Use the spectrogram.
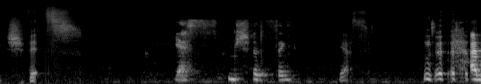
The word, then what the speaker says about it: schvitz: For those who have never heard that word, it is Yiddish for sweat. It is spelled SCHVITZ. Schwitz.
